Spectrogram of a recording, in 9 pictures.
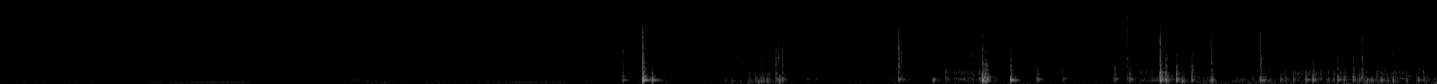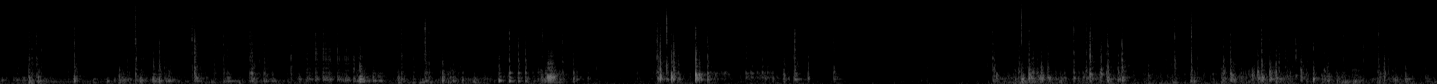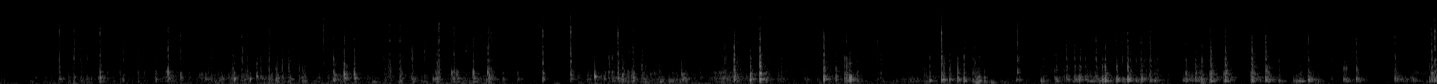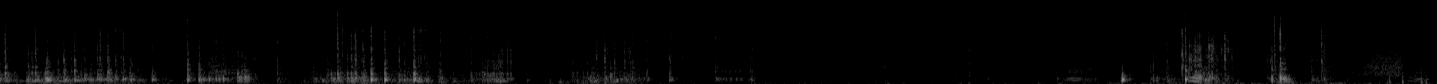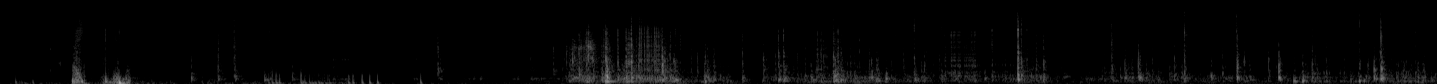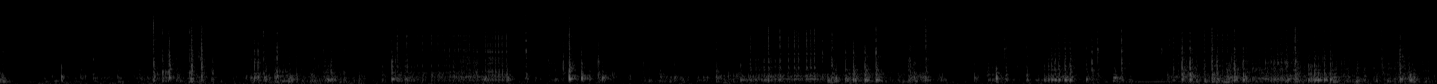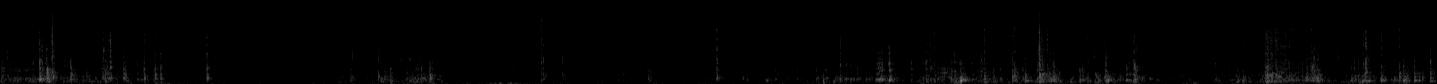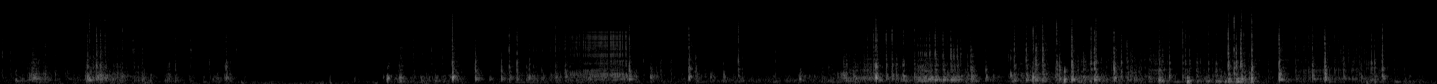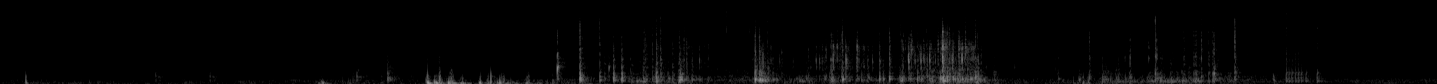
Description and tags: Foley, cracking floors, take-3
Foley of creaking floor boards, take 1.
I'd also love to hear/see what you make with it. Thank you for listening!
boards, creaking, floor, foley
